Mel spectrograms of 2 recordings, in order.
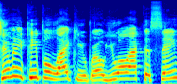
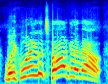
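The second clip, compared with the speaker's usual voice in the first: ordinary delivery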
